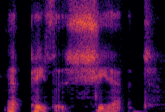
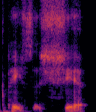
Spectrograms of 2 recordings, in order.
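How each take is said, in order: First: Drawn-out contemptuous curse, voiced; slow voiced curse, a bit softer; slow disgusted curse. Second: Disgusted whispered curse under the breath; breathy whispered insult, barely audible. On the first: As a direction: drag out every word in contempt. Repeats curse, slower. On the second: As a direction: hiss it out in disgust, unvoiced. Reacting to the abuse story. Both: Real, not acted.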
